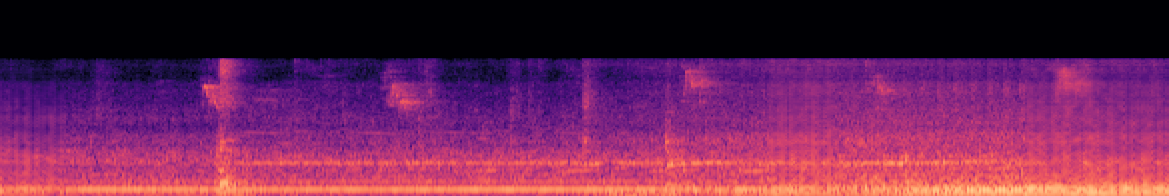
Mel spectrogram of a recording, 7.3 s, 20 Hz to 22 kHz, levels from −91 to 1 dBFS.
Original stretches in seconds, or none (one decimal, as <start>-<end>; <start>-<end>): 0.4-4.8; 5.2-6.4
